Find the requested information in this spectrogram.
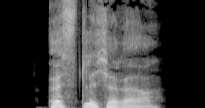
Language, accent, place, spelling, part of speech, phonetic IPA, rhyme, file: German, Germany, Berlin, östlicherer, adjective, [ˈœstlɪçəʁɐ], -œstlɪçəʁɐ, De-östlicherer.ogg
- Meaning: inflection of östlich: 1. strong/mixed nominative masculine singular comparative degree 2. strong genitive/dative feminine singular comparative degree 3. strong genitive plural comparative degree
